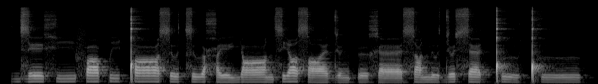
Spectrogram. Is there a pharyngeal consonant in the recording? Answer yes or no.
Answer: yes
